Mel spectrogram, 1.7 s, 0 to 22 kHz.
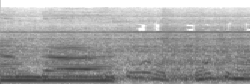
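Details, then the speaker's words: Rockseed RS310P 0–30 V / 10 A programmable switching bench supply powering a car radio: steady buzzing tones and warbling carrier-like whistles wipe out the stations; switching supply radiating RFI interference. "oh right away that doesn't sound good can't you hear that radio station this thing is really putting out a lot of rfi and"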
